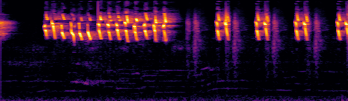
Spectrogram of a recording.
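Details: A kolibri ninja sunbird sings a song meant to stimulate other birds. A rapid high trill lasts over a second and is followed by a series of short, separate doubled chirps at a fast pace.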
